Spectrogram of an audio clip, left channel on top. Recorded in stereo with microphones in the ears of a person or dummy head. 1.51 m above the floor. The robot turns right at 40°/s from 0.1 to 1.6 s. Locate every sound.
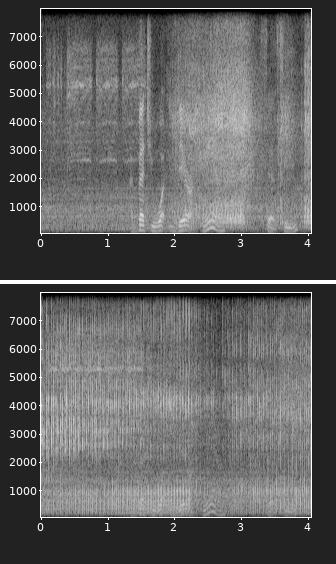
1.3 s a man speaking: 70° left (ahead or behind), 0.7 m; by 3.9 s 75° left (ahead or behind), 0.7 m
